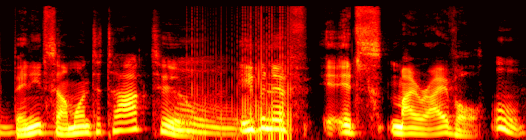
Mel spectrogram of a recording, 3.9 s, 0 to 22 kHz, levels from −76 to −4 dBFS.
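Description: Buffer tearing, 1.38 to 2.19 s: writer and reader cross inside each 20 ms period, splicing in slivers of older audio and producing a 50 Hz robotic buzz.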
